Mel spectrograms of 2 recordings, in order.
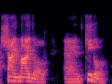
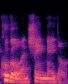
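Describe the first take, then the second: First: It is said in Galicianer, southern Yiddish. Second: It is said in Litvak, Northeastern Yiddish.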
